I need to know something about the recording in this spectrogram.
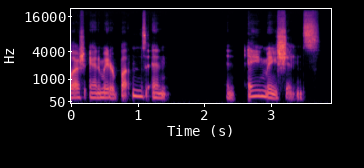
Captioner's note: none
